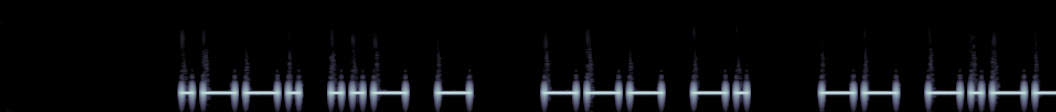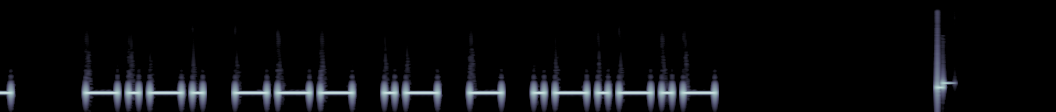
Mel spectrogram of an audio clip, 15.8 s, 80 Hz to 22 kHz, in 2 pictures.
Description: Morse code, heard as a keyed tone, about 15 wpm, 700 Hz. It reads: PUT ON MY COAT.
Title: Sentences from Top 1600 Words 15wpm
